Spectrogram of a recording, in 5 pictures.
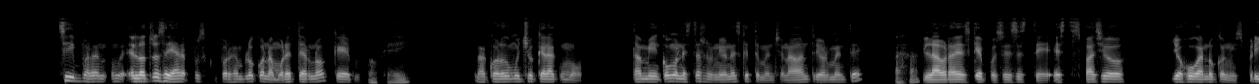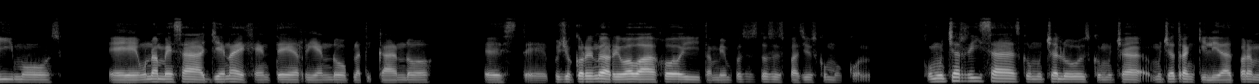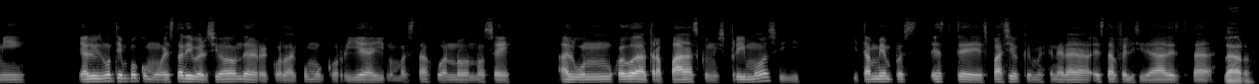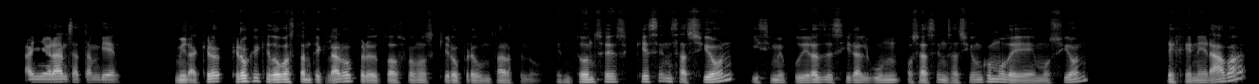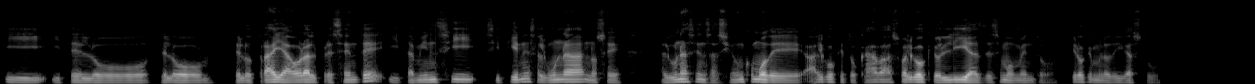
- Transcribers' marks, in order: none
- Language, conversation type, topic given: Spanish, podcast, ¿Cómo influyó tu familia en tus gustos musicales?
